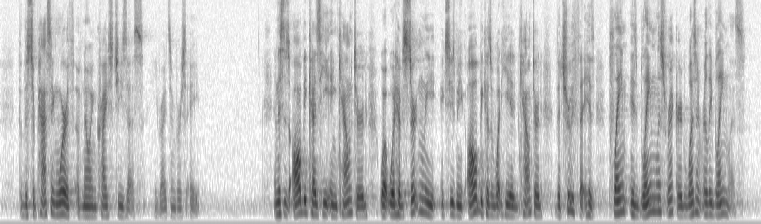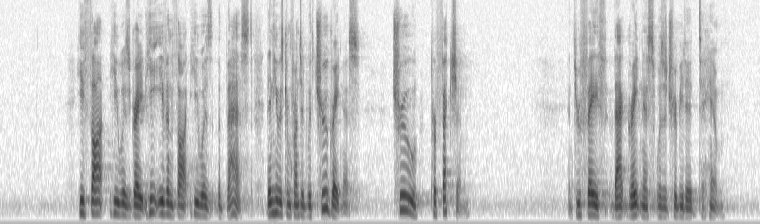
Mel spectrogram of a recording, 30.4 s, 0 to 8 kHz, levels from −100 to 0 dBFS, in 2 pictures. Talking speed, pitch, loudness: 145 wpm, 160 Hz, -32 LUFS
